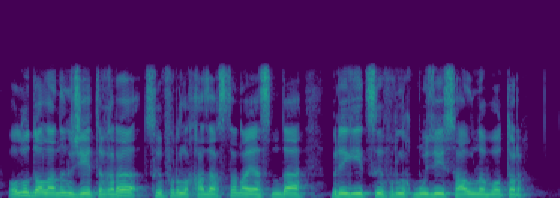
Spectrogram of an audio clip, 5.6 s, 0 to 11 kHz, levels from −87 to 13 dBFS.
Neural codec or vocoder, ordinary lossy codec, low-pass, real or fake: none; none; 7.2 kHz; real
